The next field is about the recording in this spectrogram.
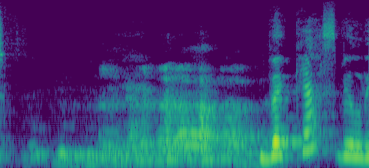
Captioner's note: audience laughs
